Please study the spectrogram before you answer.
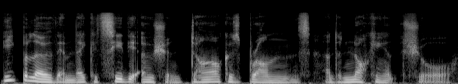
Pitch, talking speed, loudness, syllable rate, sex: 110 Hz, 210 wpm, -21 LUFS, 4.9 syllables/s, male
